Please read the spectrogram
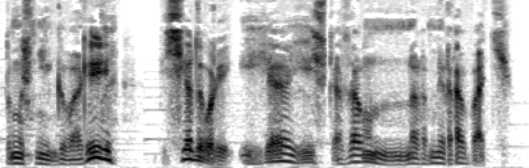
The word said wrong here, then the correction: нормировать: Ну как, нормировать? Она точно знала классическое московское произношение, классическое московское ударение.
